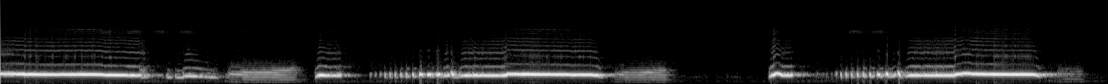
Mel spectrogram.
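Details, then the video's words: Puter pelung dove, kept as a lure to set other doves singing, repeats its long level coo: a held tone, short wavering notes, then a rapid pulsed roll rising into another sustained hum, with a brief pause between phrases. "Suara Burung Puter Pelung Gacor Sangat Ampuh Menjadikan Puter Lain Ikut Bunyi"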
